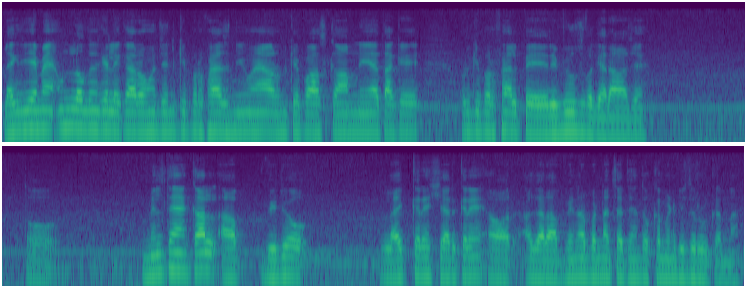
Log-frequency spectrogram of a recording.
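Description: A man hosting a freelancing channel, giving a casual, unedited announcement straight to his viewers, his voice not fully clear. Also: medium pitch, flat delivery, fairly quick, darkish tone, slight background noise. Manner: plain, informal, direct address to viewers.

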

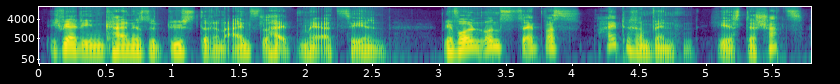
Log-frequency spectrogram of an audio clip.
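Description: A man's voice: fairly low pitch, sing-song, quick pace, no room sound. A man reading aloud and voicing an earnest, heartfelt Victorian doctor in a voice close to his own. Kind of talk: audiobook reading.

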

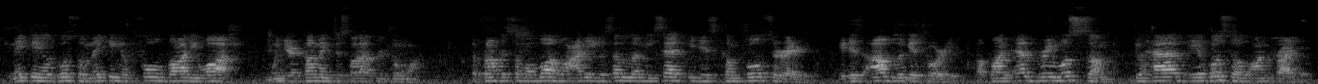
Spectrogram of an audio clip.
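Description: A male imam delivers a Friday sermon in an emphatic style, hammering home his points by repeating them. His voice sits a bit high for a man. It rings through a large echoing prayer hall, picked up from a distance with faint ambient noise. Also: a bit bright. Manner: emphatic, repeats key phrases. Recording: echoey hall, mic far off.

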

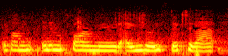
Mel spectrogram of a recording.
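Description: A woman's voice: on the high side, little pitch movement, normal speed, phone-quality sound, a little hiss or hum. A woman talking casually to the camera in a farm vlog, chatty with lots of fillers, switching to sweet baby talk for her animals. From Pennsylvania. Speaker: lifestyle vlogger. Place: farm, indoors and outdoors.

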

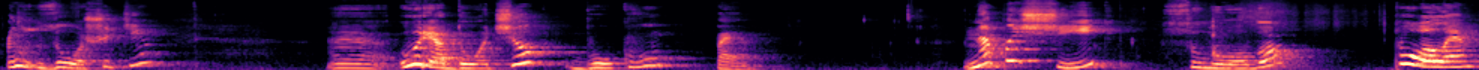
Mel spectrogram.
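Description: Slow, patient woman teaching children. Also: fairly high pitch, echoey room. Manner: slow, clear, patient dictation to young pupils. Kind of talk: early literacy lesson for children.

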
